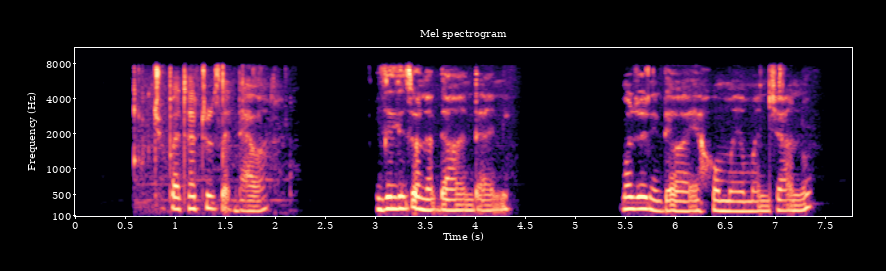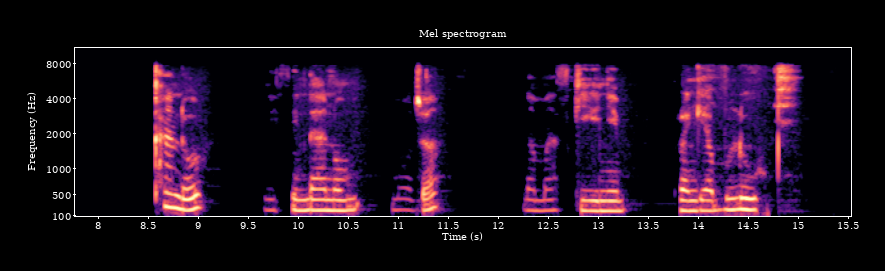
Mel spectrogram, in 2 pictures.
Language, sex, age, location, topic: Swahili, female, 18-24, Mombasa, health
